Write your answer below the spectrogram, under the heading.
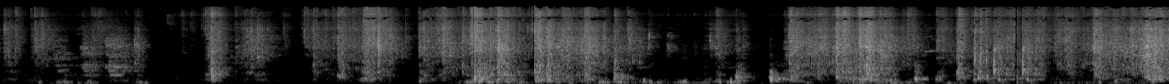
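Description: Clear plastic film wrapping on a cardboard box crinkling and tearing as it is pulled off by hand, in irregular bursts.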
